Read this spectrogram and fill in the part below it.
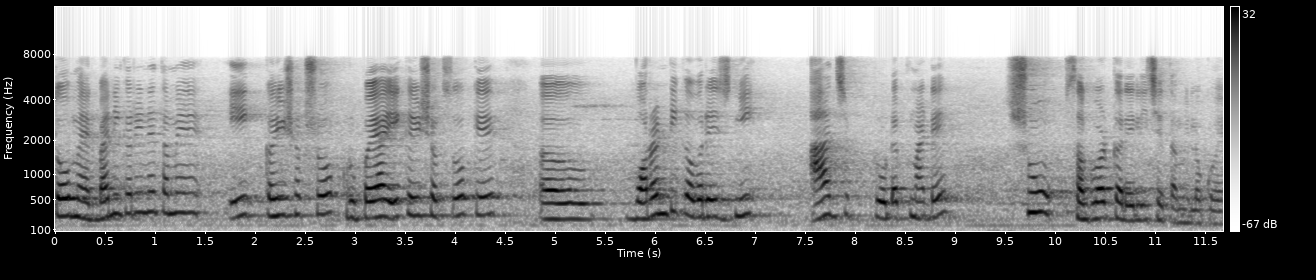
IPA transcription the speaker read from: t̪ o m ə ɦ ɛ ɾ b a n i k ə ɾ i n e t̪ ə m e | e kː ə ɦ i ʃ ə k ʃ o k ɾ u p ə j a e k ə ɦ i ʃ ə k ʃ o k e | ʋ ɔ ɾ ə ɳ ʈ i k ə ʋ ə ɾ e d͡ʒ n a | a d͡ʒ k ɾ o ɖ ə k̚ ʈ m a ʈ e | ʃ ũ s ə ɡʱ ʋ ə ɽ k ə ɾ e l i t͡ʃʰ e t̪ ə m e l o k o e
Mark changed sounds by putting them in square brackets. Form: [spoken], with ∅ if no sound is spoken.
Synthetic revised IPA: t̪ o m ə ɦ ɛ ɾ b a n i k ə ɾ i n e t̪ ə m e | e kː ə ɦ i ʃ ə k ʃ o k ɾ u p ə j a e k ə ɦ i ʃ ə k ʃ o k e | ʋ ɔ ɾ ə ɳ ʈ i k ə ʋ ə ɾ e d͡ʒ n [i] | a d͡ʒ [p] ɾ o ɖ ə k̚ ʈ m a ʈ e | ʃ ũ s ə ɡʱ ʋ ə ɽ k ə ɾ e l i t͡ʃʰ e t̪ ə m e l o k o e

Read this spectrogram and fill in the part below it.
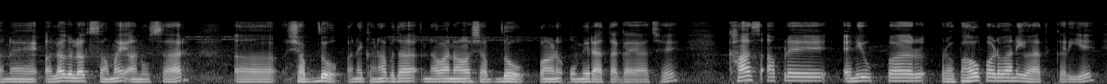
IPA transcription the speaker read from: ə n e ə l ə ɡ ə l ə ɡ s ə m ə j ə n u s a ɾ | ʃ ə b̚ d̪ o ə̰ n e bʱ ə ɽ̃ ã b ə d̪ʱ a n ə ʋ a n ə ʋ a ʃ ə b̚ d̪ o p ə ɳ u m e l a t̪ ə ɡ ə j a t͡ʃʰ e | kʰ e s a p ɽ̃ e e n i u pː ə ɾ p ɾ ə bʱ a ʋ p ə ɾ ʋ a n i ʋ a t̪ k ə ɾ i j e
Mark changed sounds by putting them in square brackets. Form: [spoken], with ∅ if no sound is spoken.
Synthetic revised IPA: ə n e ə l ə ɡ ə l ə ɡ s ə m ə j ə n u s a ɾ | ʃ ə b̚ d̪ o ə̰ n e [ɡʱ] ə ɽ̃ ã b ə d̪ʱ a n ə ʋ a n ə ʋ a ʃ ə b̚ d̪ o p ə ɳ u m e [ɾ] a t̪ [a] ɡ ə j a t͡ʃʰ e | kʰ [a] s a p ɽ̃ e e n i u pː ə ɾ p ɾ ə bʱ a ʋ p ə [ɽ] ʋ a n i ʋ a t̪ k ə ɾ i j e

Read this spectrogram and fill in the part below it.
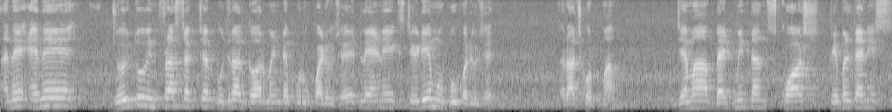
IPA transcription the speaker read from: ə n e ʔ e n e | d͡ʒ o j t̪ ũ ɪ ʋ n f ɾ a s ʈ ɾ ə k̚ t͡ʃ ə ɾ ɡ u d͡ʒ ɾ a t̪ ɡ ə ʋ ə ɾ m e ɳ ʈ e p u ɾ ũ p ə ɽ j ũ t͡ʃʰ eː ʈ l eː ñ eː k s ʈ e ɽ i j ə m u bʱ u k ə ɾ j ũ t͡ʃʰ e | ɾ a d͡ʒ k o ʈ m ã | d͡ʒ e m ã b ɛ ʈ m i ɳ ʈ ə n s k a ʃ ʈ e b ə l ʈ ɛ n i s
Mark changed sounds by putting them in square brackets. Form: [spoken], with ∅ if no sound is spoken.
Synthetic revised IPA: ə n e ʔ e n e | d͡ʒ o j t̪ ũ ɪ [∅] n f ɾ a s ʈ ɾ ə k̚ t͡ʃ ə ɾ ɡ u d͡ʒ ɾ a t̪ ɡ ə ʋ ə ɾ m e ɳ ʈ e p u ɾ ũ p [a] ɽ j ũ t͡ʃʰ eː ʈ l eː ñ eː k s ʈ e ɽ i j ə m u bʱ u k ə ɾ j ũ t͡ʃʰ e | ɾ a d͡ʒ k o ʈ m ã | d͡ʒ e m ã b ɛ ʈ m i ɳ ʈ ə n s k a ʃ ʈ e b ə l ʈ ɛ n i s

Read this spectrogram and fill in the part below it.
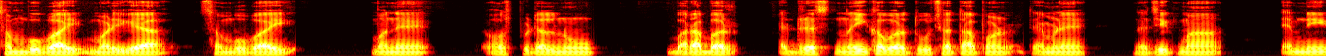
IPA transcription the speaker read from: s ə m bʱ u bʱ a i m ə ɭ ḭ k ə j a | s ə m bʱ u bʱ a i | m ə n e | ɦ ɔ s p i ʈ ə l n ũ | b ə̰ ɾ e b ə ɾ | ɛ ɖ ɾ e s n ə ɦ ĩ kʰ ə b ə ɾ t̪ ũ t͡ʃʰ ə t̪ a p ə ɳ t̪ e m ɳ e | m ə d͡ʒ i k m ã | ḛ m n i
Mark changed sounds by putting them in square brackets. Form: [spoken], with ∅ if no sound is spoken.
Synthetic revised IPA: s ə m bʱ u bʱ a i m ə ɭ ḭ [ɡ] ə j a | s ə m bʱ u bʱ a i | m ə n e | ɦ ɔ s p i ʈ ə l n ũ | b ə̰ ɾ [a] b ə ɾ | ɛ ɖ ɾ e s n ə ɦ ĩ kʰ ə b ə ɾ t̪ ũ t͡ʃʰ ə t̪ a p ə ɳ t̪ e m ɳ e | [n] ə d͡ʒ i k m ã | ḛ m n i

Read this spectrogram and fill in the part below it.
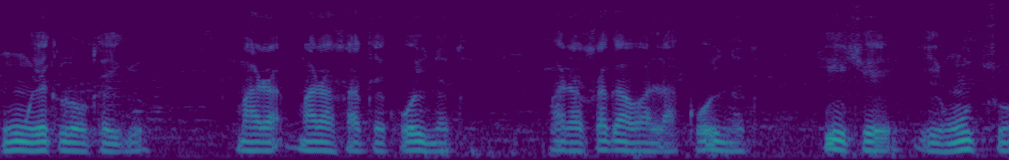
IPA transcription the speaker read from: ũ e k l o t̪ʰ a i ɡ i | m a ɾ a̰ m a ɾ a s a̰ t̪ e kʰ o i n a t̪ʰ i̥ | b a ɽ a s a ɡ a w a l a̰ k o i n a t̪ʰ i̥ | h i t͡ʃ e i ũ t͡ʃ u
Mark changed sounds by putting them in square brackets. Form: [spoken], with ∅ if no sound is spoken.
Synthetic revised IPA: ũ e k l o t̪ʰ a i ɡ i | m a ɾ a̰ m a ɾ a s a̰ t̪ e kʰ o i n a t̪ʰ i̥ | [m] a [ɾ] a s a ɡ a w a l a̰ k o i n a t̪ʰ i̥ | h i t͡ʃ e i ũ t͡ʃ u

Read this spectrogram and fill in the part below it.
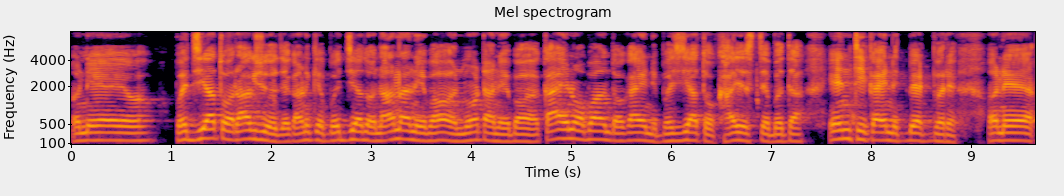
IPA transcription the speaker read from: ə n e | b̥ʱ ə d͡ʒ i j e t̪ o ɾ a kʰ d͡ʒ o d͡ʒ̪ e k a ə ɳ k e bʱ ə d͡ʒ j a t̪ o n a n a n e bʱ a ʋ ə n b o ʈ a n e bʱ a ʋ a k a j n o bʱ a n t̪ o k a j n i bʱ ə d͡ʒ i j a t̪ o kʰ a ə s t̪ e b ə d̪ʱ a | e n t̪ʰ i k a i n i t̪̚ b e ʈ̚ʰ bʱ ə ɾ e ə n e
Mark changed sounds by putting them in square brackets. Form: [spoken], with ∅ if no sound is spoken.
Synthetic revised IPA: ə n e | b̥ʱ ə d͡ʒ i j [a] t̪ o ɾ a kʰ d͡ʒ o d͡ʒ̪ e k a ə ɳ k e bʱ ə d͡ʒ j a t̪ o n a n a n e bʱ a ʋ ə n [m] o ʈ a n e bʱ a ʋ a k a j n o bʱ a n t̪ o k a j n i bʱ ə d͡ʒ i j a t̪ o kʰ a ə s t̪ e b ə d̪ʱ a | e n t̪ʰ i k a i n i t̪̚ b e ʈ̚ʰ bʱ ə ɾ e ə n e

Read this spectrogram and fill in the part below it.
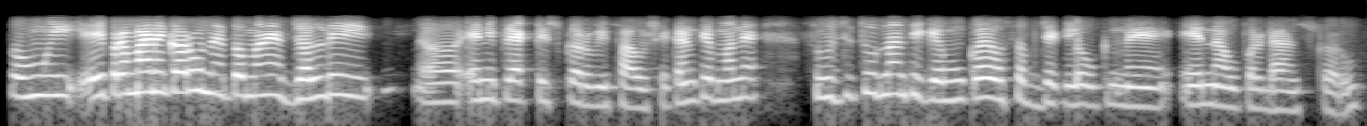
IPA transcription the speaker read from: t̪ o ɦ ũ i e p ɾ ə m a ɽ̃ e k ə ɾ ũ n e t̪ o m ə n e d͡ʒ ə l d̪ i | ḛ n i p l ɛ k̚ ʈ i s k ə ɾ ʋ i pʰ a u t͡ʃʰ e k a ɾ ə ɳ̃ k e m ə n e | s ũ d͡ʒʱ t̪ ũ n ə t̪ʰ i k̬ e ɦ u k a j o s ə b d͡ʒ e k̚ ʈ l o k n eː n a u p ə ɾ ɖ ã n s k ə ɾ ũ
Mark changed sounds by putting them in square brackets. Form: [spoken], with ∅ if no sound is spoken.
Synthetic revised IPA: t̪ o ɦ ũ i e p ɾ ə m a ɽ̃ e k ə ɾ ũ n e t̪ o m ə n e d͡ʒ ə l d̪ i | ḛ n i p [ɾ] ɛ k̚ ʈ i s k ə ɾ ʋ i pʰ a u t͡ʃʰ e k a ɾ ə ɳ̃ k e m ə n e | s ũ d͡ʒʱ t̪ ũ n ə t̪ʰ i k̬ e ɦ [ũ] k [ə] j o s ə b d͡ʒ e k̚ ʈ l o k n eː n a u p ə ɾ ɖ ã n s k ə ɾ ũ

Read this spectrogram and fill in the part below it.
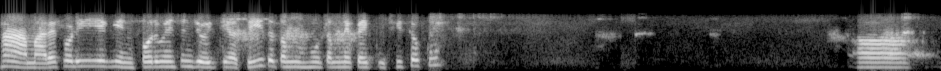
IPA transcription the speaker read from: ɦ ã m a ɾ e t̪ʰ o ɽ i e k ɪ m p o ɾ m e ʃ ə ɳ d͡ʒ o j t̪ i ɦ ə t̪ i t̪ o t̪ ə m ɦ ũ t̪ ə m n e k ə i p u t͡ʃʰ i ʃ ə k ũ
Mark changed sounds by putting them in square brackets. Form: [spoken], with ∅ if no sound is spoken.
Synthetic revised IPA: ɦ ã m a ɾ e t̪ʰ o ɽ i e k ɪ [n] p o ɾ m e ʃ ə [n] d͡ʒ o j t̪ i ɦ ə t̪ i t̪ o t̪ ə m ɦ ũ t̪ ə m n e k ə i p u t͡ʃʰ i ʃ ə k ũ

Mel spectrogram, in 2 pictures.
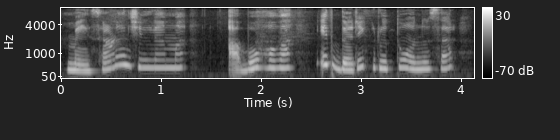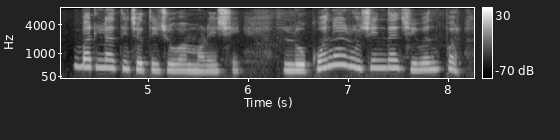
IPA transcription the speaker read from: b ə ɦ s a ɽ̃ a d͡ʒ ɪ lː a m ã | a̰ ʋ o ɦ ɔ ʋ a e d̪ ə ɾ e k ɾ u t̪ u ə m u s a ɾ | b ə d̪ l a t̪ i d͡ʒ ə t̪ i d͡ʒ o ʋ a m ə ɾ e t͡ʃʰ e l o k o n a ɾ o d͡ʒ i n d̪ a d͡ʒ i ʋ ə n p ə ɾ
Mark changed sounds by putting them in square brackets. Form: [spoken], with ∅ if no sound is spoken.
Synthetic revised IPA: [m] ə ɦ s a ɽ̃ a d͡ʒ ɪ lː a m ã | a̰ ʋ o ɦ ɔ ʋ a e d̪ ə ɾ e k ɾ u t̪ u ə [n] u s a ɾ | b ə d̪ l a t̪ i d͡ʒ ə t̪ i d͡ʒ o ʋ a m ə [ɭ] e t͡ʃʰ e l o k o n a ɾ o d͡ʒ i n d̪ a d͡ʒ i ʋ ə n p ə ɾ

